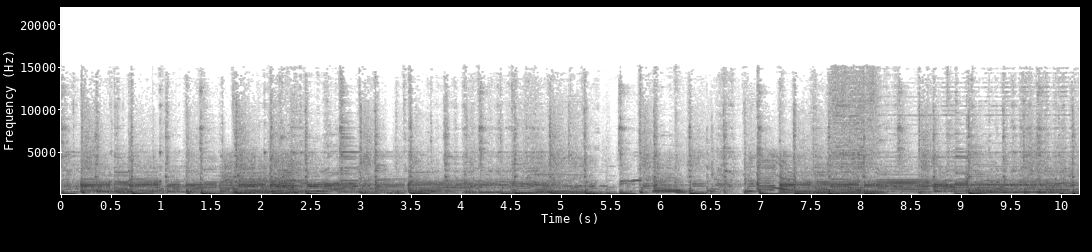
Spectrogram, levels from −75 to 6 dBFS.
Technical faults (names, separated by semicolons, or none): processor overload crackle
